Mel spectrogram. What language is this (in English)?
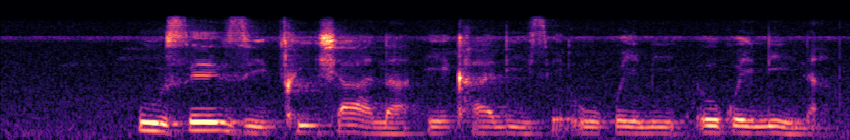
Zulu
